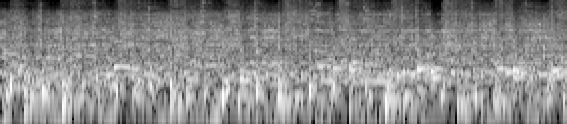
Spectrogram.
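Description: A percussion group playing a dense, driving rhythm on congas and other hand drums, with a hand cymbal crashing over it.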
